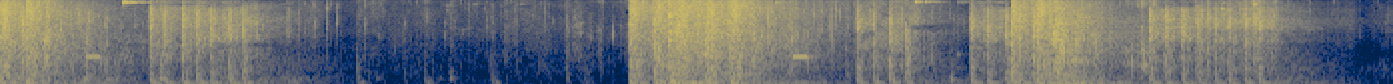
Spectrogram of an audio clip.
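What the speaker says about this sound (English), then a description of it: "These guys are all shooting." Rapid bursts of automatic gunfire from several players in the VR shooter Pavlov, loud and close, with a short lull of scattered shots in between before another long, heavy barrage.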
